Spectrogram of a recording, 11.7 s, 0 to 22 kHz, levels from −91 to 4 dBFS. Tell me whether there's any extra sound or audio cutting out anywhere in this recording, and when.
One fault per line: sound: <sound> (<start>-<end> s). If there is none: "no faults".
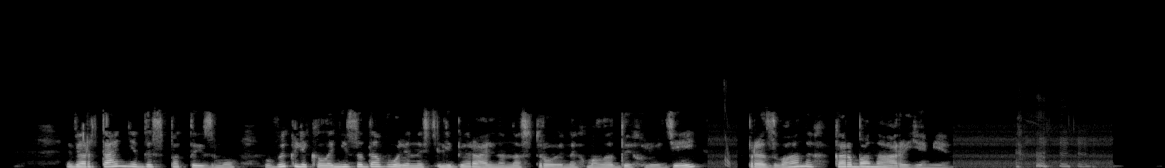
sound: chirp (7.2-7.3 s)
sound: laugh (10.1-11.0 s)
